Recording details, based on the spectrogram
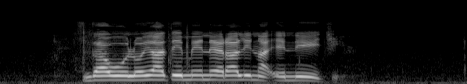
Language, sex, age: Tsonga, male, 26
